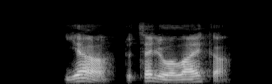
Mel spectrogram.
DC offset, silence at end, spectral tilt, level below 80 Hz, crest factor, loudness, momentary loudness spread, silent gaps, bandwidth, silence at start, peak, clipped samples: under 0.1%; 0.45 s; -5 dB/octave; -66 dBFS; 18 dB; -18 LUFS; 12 LU; 1.18-1.25 s; 7.2 kHz; 0.65 s; -2 dBFS; under 0.1%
